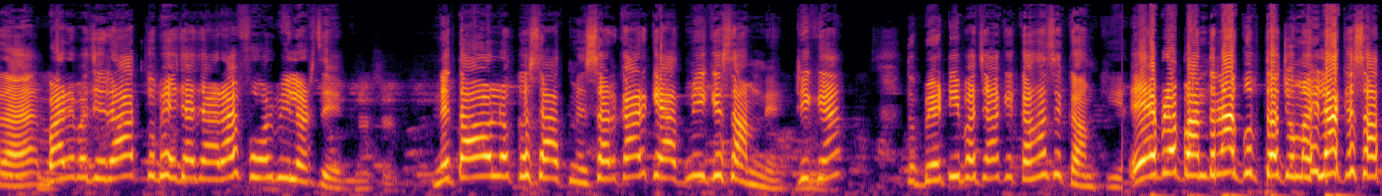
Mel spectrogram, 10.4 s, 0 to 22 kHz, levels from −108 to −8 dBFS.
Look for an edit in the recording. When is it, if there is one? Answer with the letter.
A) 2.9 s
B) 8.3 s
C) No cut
B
